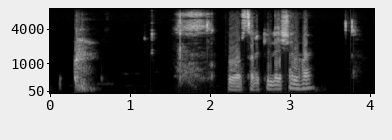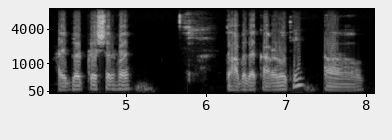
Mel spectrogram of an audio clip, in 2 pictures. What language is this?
Gujarati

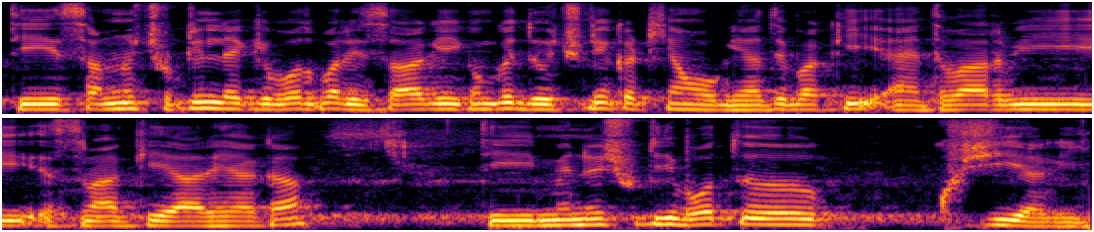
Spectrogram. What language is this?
Punjabi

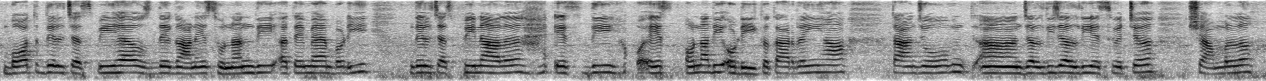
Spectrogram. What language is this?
Punjabi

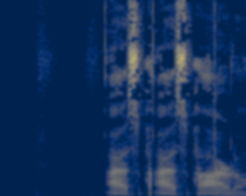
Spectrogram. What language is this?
Chinese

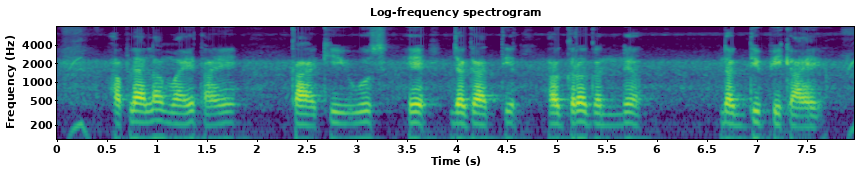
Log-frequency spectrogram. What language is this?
Marathi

